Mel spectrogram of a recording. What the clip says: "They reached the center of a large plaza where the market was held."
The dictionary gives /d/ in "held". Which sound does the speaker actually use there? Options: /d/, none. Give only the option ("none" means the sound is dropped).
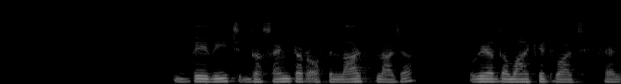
none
